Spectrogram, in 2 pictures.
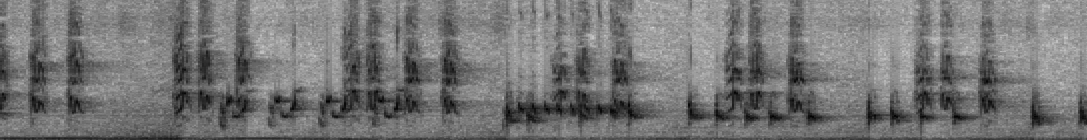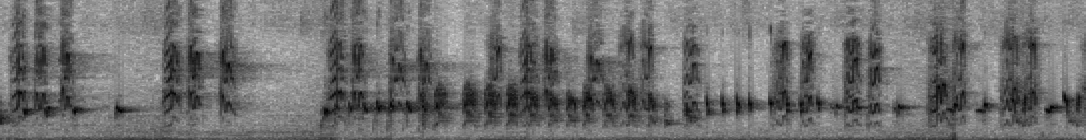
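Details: Yellow-vented bulbul lure sound for trapping, described as extremely noisy: long stretches of harsh, excited chattering and squawky chirps in rapid bursts, with brief pauses between phrases.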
